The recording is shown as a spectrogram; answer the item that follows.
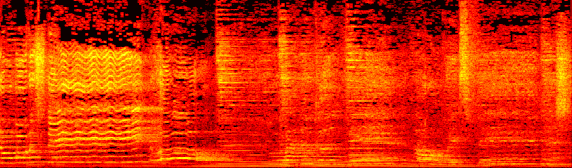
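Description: Soul singing in a gospel style, with more than one voice in harmony over sustained low notes. About a second in, one voice holds a long note with wide vibrato.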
